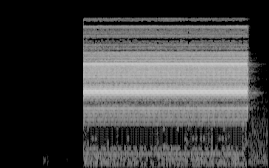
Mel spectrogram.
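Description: A loud, steady electric buzzer sounds for about two and a half seconds, starting about a second in and cutting off sharply: the signal that ends a minute of silence.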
